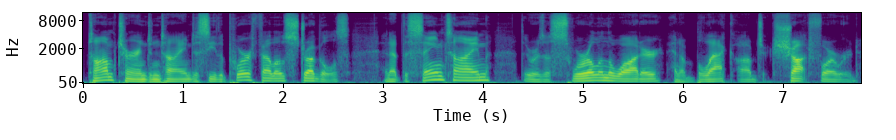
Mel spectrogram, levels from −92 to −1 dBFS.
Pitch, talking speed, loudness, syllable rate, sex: 105 Hz, 215 wpm, -20 LUFS, 5.0 syllables/s, male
